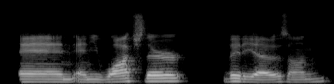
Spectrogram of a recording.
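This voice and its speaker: In a Southern US accent, a man speaks with fairly even intonation. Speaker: fishing media specialist. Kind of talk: casual chat.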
